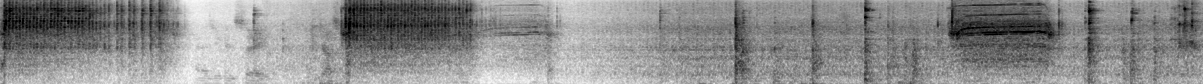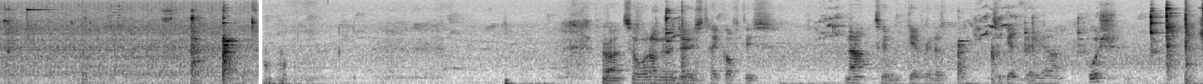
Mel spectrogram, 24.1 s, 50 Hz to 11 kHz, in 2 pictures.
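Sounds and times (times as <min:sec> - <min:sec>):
power tool running: 0:00.0 - 0:01.8, 0:03.4 - 0:14.6.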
